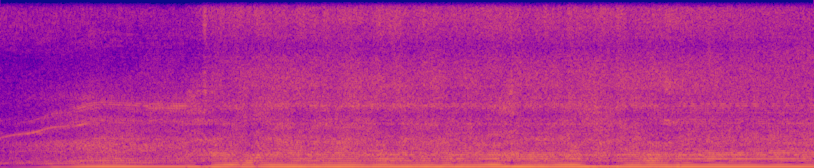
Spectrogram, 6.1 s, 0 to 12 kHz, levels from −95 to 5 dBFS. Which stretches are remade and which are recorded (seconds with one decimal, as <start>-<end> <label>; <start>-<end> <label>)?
0.0-1.4 recorded; 1.4-5.1 remade; 5.1-6.1 recorded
